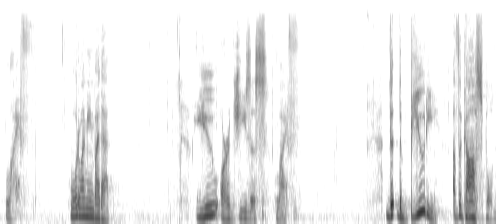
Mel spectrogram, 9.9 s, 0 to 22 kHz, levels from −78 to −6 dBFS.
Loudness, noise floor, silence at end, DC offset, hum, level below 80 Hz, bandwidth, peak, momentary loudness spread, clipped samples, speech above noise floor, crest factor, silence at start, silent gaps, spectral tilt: -34 LUFS; -72 dBFS; 0 s; under 0.1%; none; -76 dBFS; 17 kHz; -16 dBFS; 19 LU; under 0.1%; 38 dB; 20 dB; 0.15 s; none; -5 dB/octave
